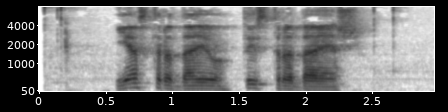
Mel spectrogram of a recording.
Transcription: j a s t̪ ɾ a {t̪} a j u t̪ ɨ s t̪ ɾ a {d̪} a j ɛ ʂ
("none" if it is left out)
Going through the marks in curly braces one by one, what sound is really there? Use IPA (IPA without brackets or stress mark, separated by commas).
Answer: d̪, d̪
